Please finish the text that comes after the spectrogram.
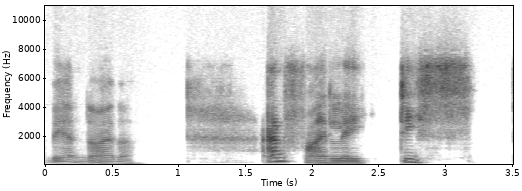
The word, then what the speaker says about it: dix: And finally, dix rhymes with six.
